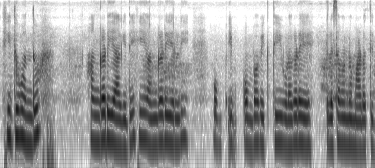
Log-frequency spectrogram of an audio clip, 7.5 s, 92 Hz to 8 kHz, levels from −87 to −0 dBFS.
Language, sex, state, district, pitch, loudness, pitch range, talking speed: Kannada, female, Karnataka, Bangalore, 180 Hz, -18 LUFS, 175-195 Hz, 105 wpm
